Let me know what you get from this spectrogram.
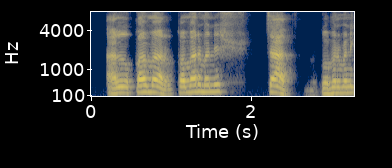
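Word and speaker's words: القمر: আল কামারু এখানে লামটা উচ্চারণ হয়েছে, এজন্য এটা কমারিয়া, বুঝছেন?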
